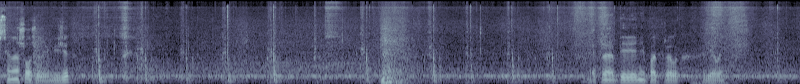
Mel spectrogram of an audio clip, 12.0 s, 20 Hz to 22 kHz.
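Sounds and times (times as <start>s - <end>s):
heavy thump: 5.7s - 6.6s.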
